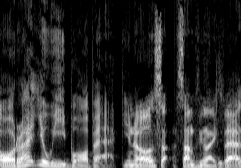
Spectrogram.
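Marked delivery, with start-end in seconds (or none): 0.0-1.2 poor, put-on attempt at a Glasgow accent. Retelling a stand-up joke about a Malaysian guy going home: bad Glaswegian accent. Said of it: "he just does an accent like".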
